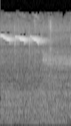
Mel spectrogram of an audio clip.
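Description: A blue tit gives a thin, very high, slightly falling hiss-like note lasting under a second, then a brief high tick, over quiet background.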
